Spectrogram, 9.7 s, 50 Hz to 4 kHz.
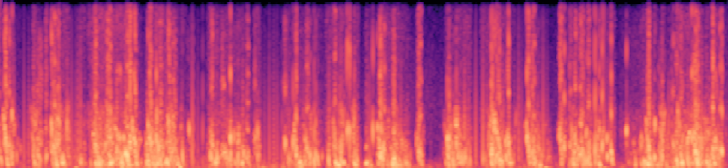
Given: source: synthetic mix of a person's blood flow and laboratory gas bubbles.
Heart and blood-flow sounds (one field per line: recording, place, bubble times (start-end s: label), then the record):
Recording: Doppler ultrasound of blood flow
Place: subclavian vein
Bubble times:
0.00-0.32 s: bubbles
0.40-0.94 s: bubbles
1.05-2.59 s: bubbles
2.77-3.48 s: bubbles
3.77-4.77 s: bubbles
4.85-5.51 s: bubbles
5.54-5.67 s: bubbles
5.92-6.31 s: bubbles
6.41-6.89 s: bubbles
6.98-7.29 s: bubbles
7.44-8.23 s: bubbles
8.26-8.93 s: bubbles
8.96-9.72 s: bubbles
From the record:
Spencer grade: 4 (maximum detectable bubble signal sounding continuously throughout systole and diastole of every cardiac period, and overriding the amplitude of the normal cardiac signals)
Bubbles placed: anywhere in the cardiac cycle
